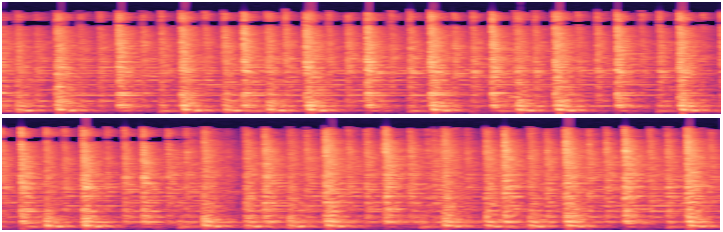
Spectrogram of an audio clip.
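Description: A shoulder-slung drum beaten in a fast, steady rhythm of several strikes a second, with music.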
